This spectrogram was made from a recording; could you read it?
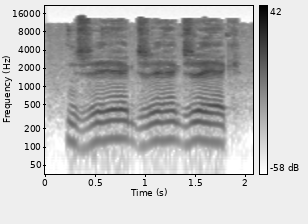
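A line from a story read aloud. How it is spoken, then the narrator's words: Muttering. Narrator (Russian): забормотала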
